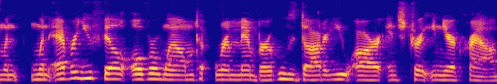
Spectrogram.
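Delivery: ordinary talk, nothing marked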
